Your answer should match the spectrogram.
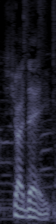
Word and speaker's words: Sade: A little jazzy Sade taking us in.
